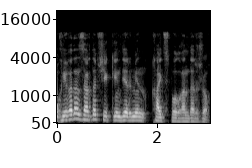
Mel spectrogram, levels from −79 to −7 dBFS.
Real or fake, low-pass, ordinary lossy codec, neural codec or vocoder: real; 9.9 kHz; Opus, 32 kbps; none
